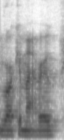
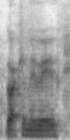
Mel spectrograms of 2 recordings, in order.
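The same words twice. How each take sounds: First: "Rokimaru" with a clear "ma" in the middle, rocky-MA-roo; correct username pronunciation. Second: "Rokimaru" with the middle reduced, rocky-muh-ROO; others' mistaken pronunciation. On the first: Shown as a demonstration. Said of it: "you say my username". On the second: Retold or imitated. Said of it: "as I've heard some people say it".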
